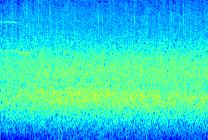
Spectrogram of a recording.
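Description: Applause from a crowd: a steady wash of clapping and cheering that swells in the first second and holds.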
